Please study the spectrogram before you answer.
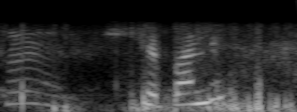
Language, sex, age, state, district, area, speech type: Telugu, female, 45-60, Andhra Pradesh, Visakhapatnam, urban, conversation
